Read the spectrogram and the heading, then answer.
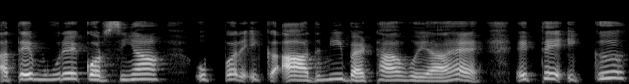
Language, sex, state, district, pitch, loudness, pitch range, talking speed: Punjabi, female, Punjab, Kapurthala, 225 Hz, -19 LUFS, 195-240 Hz, 105 wpm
